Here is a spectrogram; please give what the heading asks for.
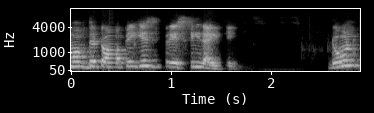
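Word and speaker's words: précis: The name of the topic is Pressy writing. Don't call it Pressy writing. In Punjabi it is Pressy, but in English it is Pressy. Pressy writing. Don't call it Pressy's writing. S will be silent here.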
